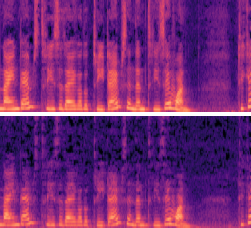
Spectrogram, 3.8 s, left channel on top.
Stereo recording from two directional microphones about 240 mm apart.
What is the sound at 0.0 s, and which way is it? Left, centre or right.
A woman's voice, left.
